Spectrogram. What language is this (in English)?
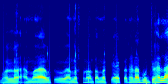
Odia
